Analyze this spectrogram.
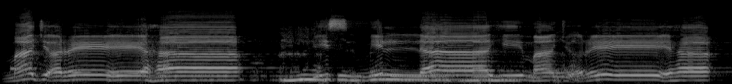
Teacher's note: Dia ada tanda diamond kecil dekat bawah. Lepas tu, bacaan imalah ini antara baris atas dan bawah. Jadi dia bertengahan.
